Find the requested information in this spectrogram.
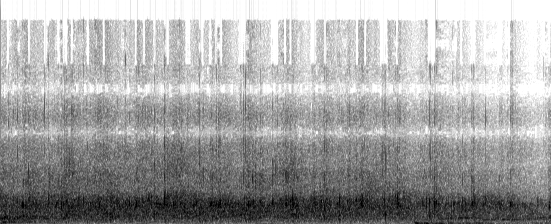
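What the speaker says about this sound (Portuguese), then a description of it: "Aplauda ao Senhor Jesus" A church congregation claps steadily and densely throughout, an even wash of applause from many hands with no speech over it.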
